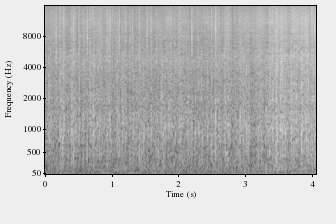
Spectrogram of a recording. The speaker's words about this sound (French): La pluie sur une tente. Sur une tente.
